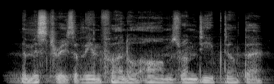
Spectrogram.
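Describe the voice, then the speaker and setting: An actor playing the ghost of a fallen Greek warrior in a video game, a gentle, fatherly mentor with measured, formal, old-fashioned phrasing. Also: low voice, fairly even intonation, close to an everyday voice. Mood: reflective. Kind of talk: video game character dialogue.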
